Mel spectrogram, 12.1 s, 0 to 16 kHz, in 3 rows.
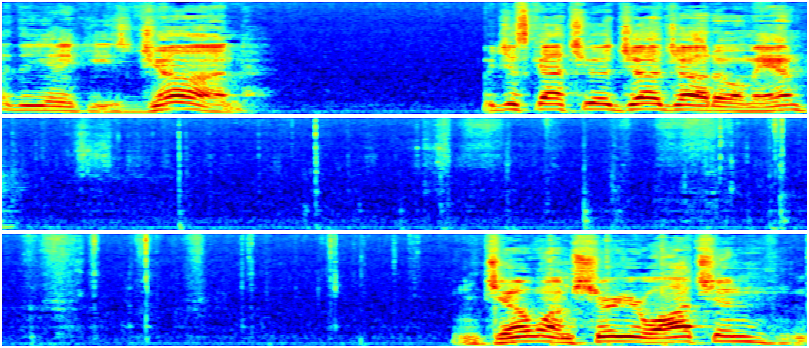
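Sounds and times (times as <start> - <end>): cards handled on a table: 4.2 - 10.3.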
